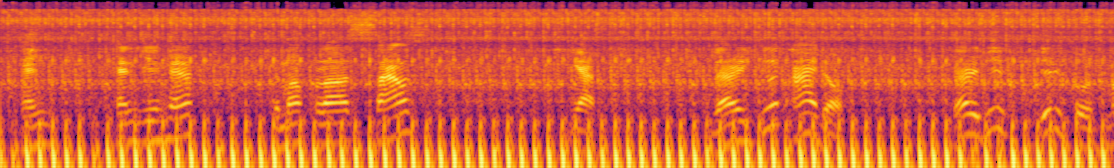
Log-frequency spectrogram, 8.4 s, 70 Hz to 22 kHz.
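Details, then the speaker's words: 1995 Honda Win 100 single with a fresh rebuild (piston, connecting rod bearing, clutch, gearbox) and a new valve job, local aftermarket muffler: steady, even low putter at idle with no misses or knocks. Nice idle after the valve job. "You can see that the engine have a very nice idle speed because of I just done a good valve job."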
